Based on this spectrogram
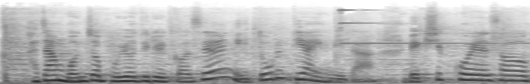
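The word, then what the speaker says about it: tortilla: 다르게 나타납니다 자 그러면이 또르띠아 거 여러분들은 아마 토티야 알고 계실 거예요 그러니까이 멕시코 문화라는 것이 미국을 통해서 우리나라에 전달이 됐기 때문에 그래서 이제 영어식 발음으로 토티야 그리고이 옆에 보시는이 음식네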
